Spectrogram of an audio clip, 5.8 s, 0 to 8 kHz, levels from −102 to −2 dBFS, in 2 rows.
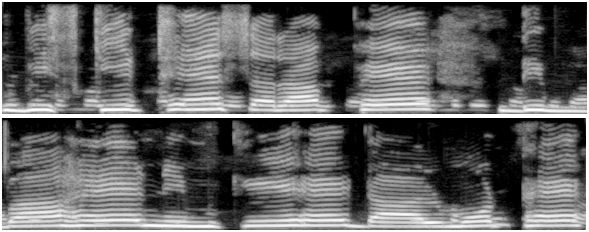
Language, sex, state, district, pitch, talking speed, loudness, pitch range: Hindi, female, Bihar, Jamui, 330 Hz, 105 wpm, -9 LUFS, 310-350 Hz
